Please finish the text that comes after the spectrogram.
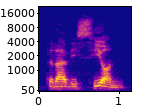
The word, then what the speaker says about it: tradición: So the O will have a written accent. That last O will have a written accent on the end, showing you that you're stressing it. Tradición.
